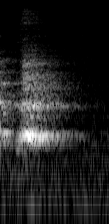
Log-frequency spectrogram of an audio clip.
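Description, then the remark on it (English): One of the speaker's dogs gives one short bark, rising quickly and then trailing away, with no voices and only faint background noise around it. “Oh, my dogs are barking.”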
